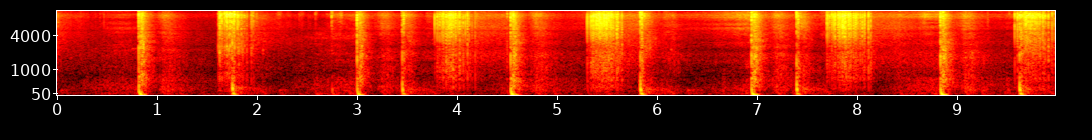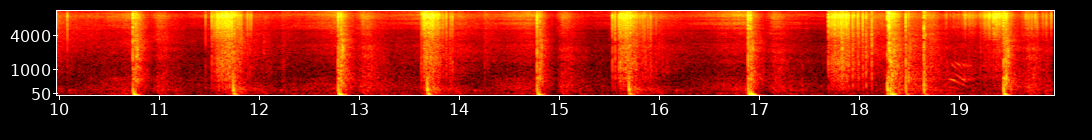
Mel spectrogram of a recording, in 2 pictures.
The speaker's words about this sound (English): Literally raining leftover firework material down on us. I mean, it's just like raindrops, but it's all just leftovers from the firework.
